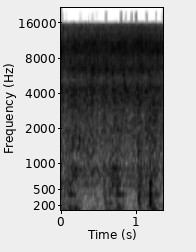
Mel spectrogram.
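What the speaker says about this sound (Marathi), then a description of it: "चांगलं भाजून घेऊया तेलावर।" A spice mixture of garam masala, coriander powder, turmeric and salt fries in hot oil for katwada, a steady close sizzle with soft stirring scrapes, alone and with no talk.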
